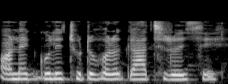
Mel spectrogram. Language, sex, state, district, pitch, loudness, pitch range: Bengali, female, West Bengal, Alipurduar, 245 Hz, -13 LUFS, 235-250 Hz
